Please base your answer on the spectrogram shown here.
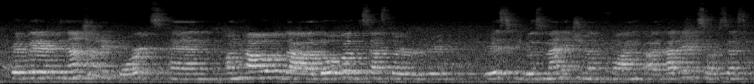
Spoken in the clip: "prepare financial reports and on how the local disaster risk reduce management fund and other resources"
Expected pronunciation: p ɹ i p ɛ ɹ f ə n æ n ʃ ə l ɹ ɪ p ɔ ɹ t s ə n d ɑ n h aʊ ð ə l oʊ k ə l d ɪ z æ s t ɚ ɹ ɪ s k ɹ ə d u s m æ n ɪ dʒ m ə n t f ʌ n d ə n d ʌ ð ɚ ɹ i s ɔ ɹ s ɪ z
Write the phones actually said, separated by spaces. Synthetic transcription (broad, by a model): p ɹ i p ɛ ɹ f ə n æ n ʃ ə l ɹ ɪ p ɔ ɹ t s ə n d ɑ n h aʊ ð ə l oʊ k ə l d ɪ s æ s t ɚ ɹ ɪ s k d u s m æ n ɪ dʒ m ə n t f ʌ n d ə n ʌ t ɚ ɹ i s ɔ ɹ s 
